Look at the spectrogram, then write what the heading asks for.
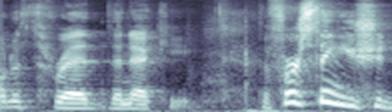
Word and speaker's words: Necchi: You are looking at the incredible, the amazing once upon a time state-of-the-art tech sewing machine from the Neki company pronounced Neki.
